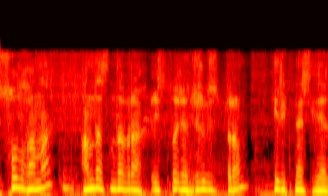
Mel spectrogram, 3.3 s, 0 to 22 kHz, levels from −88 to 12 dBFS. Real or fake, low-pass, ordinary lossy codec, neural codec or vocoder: fake; 7.2 kHz; none; vocoder, 22.05 kHz, 80 mel bands, WaveNeXt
